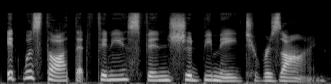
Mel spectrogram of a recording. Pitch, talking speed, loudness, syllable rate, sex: 190 Hz, 200 wpm, -20 LUFS, 4.1 syllables/s, female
